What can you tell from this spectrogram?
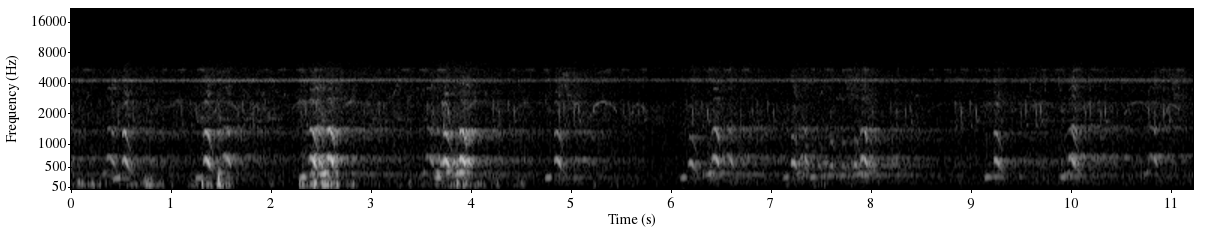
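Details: Siamang on the hillside of Bukit Kalowan, heard en route from Aie Amo to Sumpur Kudus: rhythmic harmonic hoots with sliding ends, louder early then fading, against low rumbling and a persistent high insect-like tone.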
